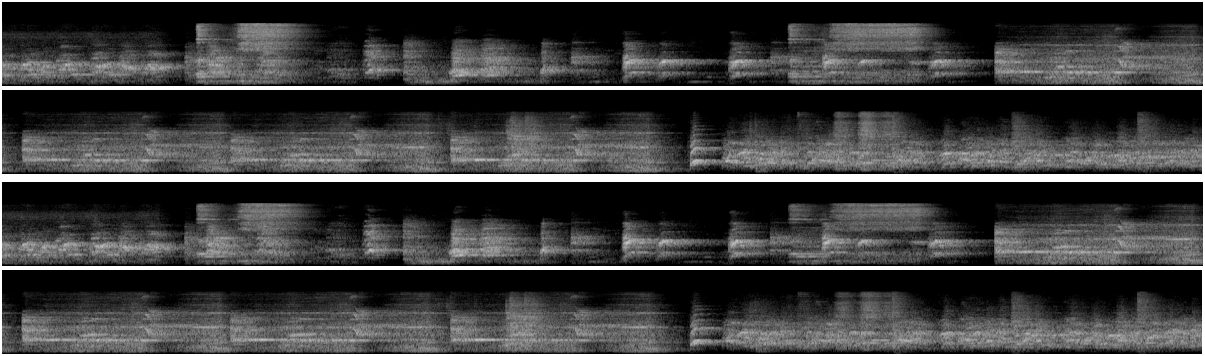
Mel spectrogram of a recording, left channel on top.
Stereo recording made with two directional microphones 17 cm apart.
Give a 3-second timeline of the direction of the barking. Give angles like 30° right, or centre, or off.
30° right, 30° right, 30° right, 30° right, 30° right, centre, 10° left, 20° right.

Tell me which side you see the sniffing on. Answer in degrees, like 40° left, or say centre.
60° left.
